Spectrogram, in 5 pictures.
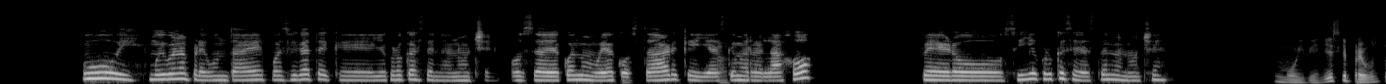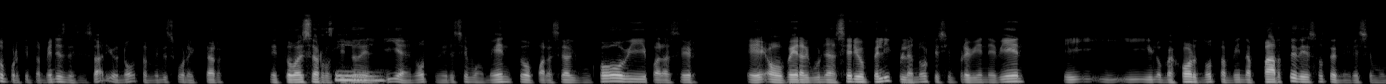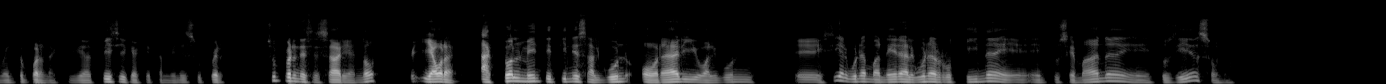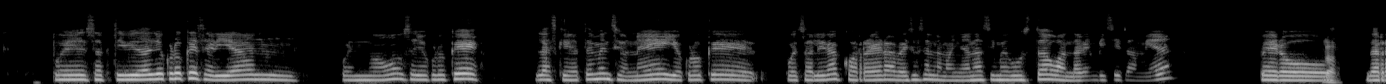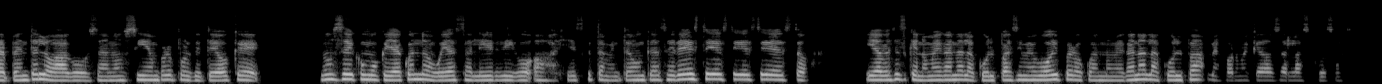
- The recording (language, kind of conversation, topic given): Spanish, advice, ¿Cómo puedo organizarme mejor cuando siento que el tiempo no me alcanza para mis hobbies y mis responsabilidades diarias?
- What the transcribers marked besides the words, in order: other noise; other background noise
